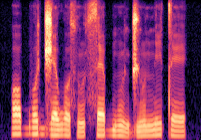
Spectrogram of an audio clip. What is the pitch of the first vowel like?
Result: high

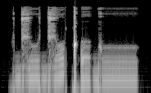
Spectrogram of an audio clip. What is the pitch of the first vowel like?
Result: low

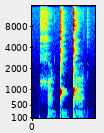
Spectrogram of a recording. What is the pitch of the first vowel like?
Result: low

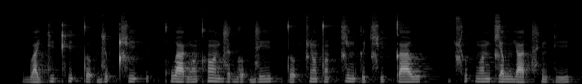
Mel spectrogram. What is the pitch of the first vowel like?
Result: low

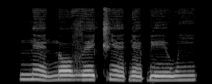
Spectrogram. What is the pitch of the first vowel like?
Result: falling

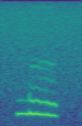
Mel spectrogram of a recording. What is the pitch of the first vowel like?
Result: falling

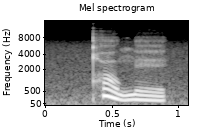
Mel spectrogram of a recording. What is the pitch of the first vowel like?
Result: falling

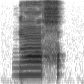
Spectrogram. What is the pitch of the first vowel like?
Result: high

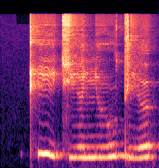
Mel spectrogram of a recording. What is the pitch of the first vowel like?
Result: falling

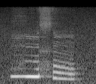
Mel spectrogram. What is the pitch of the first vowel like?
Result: high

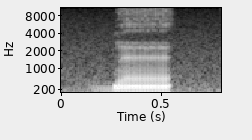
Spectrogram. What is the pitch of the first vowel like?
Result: low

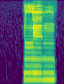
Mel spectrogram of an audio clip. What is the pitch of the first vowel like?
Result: low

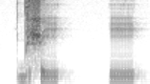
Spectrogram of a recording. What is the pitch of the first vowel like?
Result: high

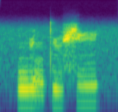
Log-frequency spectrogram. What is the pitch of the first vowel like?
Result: low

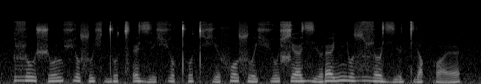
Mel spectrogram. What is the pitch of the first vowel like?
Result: falling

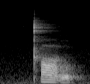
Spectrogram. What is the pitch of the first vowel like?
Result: falling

